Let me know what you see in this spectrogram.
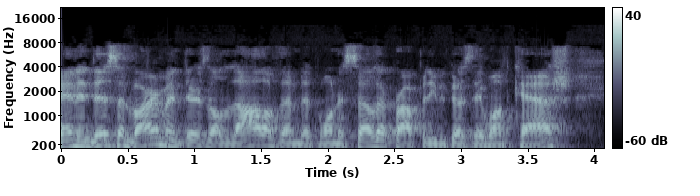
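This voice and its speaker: A man with a German accent speaks at a medium pitch with fairly even intonation. Audible room echo surrounds the voice. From Germany. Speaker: real estate investor and educator. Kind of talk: podcast interview. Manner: halting.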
